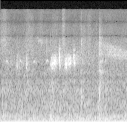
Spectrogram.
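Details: Eurasian coot (Fulica atra) chicks, learning to fend for themselves, give a brief run of four or five thin, high peeps within half a second over a steady background hiss.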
